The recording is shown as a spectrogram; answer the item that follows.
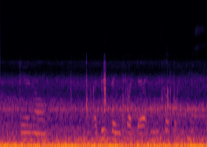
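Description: Street traffic at an intersection: a loud, steady low engine hum from passing and waiting vehicles, with faint voices over it.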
